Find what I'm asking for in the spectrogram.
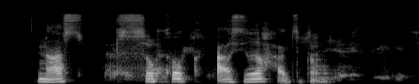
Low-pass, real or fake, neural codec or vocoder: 10.8 kHz; fake; codec, 24 kHz, 1 kbps, SNAC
